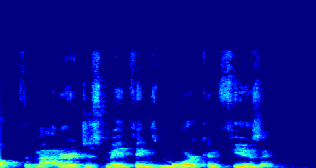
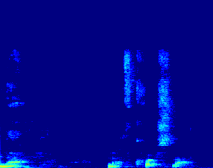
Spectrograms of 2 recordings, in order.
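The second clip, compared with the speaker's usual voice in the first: hushed, breathless no under his breath; whispered denial; 12 dB quieter than usual. A narrator's reading. Peter whispering his denial to the servant girl. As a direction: whisper it so no one hears.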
